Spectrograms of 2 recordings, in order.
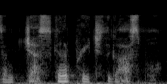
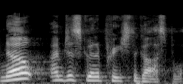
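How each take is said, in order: First: Softer whisper of the same vow; whispered resolve. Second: Louder, firm "No" up front; firm declaration. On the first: Preacher voicing Paul's inner vow, a soft whisper. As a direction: breathe it as a private promise. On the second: Preacher voicing Paul refusing temptation, firm and louder. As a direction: plant your feet on "No". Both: Acted. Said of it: "And Paul's like".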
